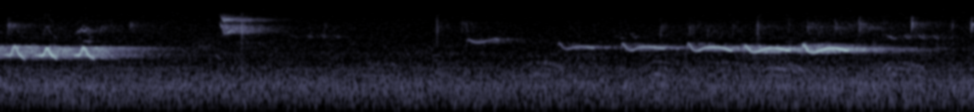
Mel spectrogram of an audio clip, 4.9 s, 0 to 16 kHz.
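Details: A woodlark sings soft, liquid whistled notes that trill and repeat quickly, with a brief higher skylark migration flight call around second 2, against quiet background hiss.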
